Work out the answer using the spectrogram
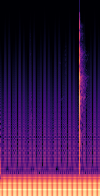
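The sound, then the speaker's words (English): A single crisp finger snap rings out alone over a steady low electrical hum. “I'm going to snap my fingers, and every time I do, you'll feel a rush of pleasure fill your body.”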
